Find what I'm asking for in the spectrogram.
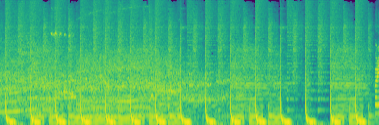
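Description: Drift cars at a U.S. Drift Circuit round at Sun Life Stadium roar close by with a rapid, pulsing engine note and sustained tire squeal, loud and continuous with brief dips between bursts.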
